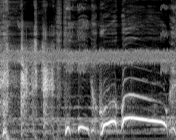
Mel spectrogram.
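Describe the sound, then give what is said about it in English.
An owl hoots: a few short, quick hoots, then two longer, drawn-out calls that rise and hold steady. A faint hiss of night ambience sits underneath. “Bats dwell here, and hoot owls too.”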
